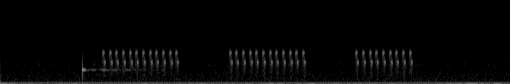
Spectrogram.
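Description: Rapid electronic blips chatter in short bursts as text is typed out.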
